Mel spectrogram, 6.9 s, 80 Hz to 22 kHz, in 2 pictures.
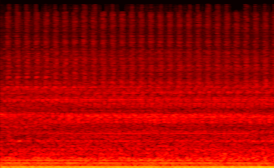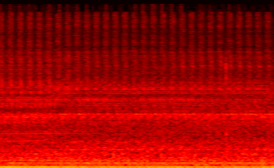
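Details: Tennant M20 sweeper with a Vortec 1600 engine, first start after a head gasket job and timing belt refit, oil pressure good: steady, even low idle around 300 rpm with no misses, ticks or knocks.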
